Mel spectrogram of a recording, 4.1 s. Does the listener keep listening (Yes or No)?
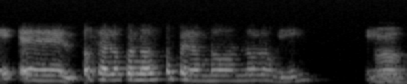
Yes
